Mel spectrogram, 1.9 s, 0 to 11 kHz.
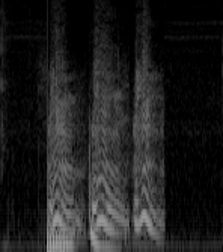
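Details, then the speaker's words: Three short, voiced, hacking dry coughs with no mucus rattle, from a prime minister on live TV who had already contracted COVID-19: dry cough. "here is what the dry cough sounds like that came from a prime minister three different times he coughed during his TV appearance and he had already contracted the virus here it is"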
